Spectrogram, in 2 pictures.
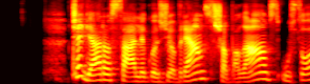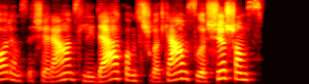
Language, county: Lithuanian, Vilnius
